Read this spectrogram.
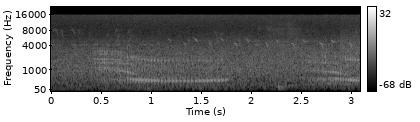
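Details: A rutting stag in Corsica, between pine forest and scrub, roars to assert mastery of its territory. One drawn-out tonal moan slides slowly downward for about a second, and a second call starts near the end.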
